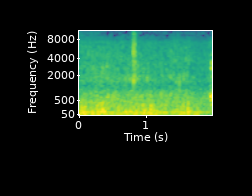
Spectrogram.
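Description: Wind buffeting the microphone: an uneven low rumble that rises and falls, with one faint tick a little before the middle.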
